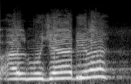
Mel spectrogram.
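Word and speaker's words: المجادِلة: Jadi tergantung kita bacanya dilah atau dalah. Kalau kita baca mujadilah, berarti perempuan yang lagi curhat. Kalau kita baca al-mujadalah, berarti curhat itu sendiri.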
